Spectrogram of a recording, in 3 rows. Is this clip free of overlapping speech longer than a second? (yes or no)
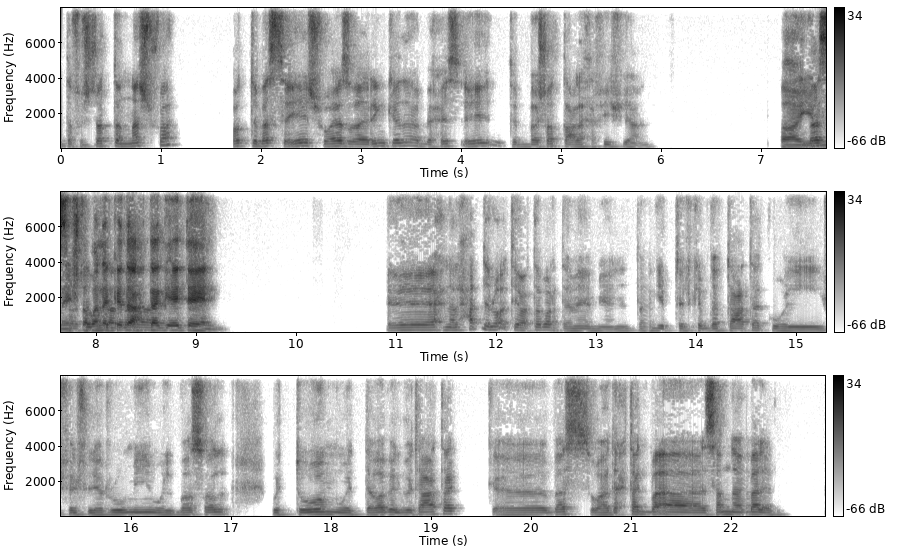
no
